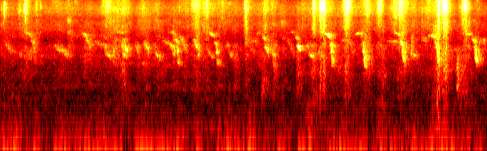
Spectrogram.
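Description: Small birds chirping all around: many short, falling notes, several a second, over a faint low rumble.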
